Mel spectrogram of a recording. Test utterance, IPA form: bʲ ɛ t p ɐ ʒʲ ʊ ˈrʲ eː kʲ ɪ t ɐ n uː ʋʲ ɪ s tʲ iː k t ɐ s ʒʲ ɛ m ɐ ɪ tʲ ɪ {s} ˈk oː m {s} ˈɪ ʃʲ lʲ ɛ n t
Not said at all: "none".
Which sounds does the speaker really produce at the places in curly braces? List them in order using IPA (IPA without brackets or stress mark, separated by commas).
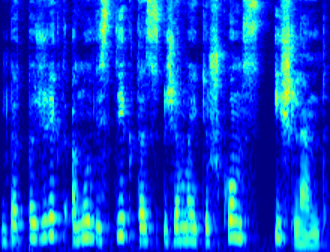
ʃ, s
